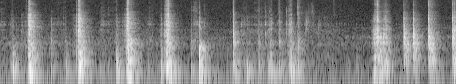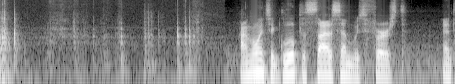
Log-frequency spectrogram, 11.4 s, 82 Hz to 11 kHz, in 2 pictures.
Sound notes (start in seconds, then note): 4.6 wood creaking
